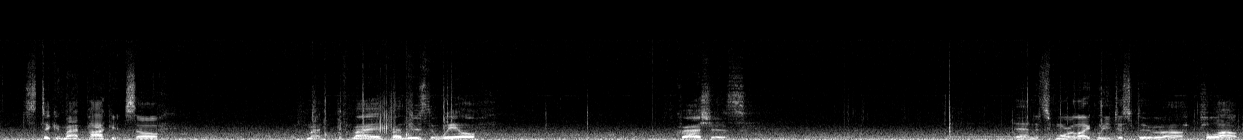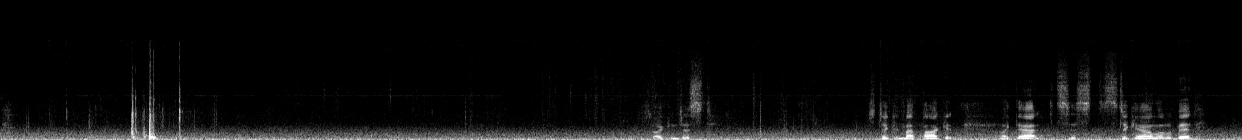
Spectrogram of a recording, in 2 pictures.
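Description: A man talks calmly close by, outdoors.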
